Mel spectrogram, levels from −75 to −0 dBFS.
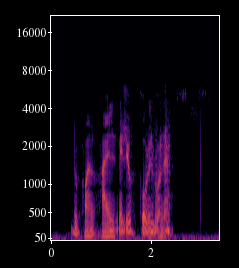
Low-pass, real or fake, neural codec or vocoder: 7.2 kHz; fake; autoencoder, 22.05 kHz, a latent of 192 numbers a frame, VITS, trained on many speakers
